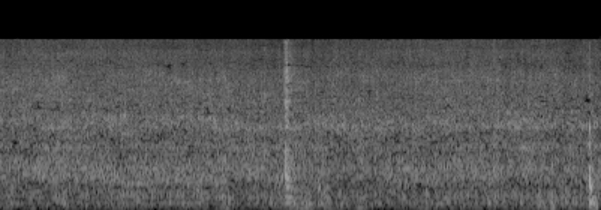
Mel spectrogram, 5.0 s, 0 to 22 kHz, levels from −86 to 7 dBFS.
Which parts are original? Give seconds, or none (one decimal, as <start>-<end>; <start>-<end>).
0.0-5.0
